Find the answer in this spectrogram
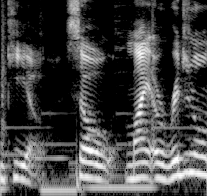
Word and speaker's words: Keeoh: question one how did you get the name kio so my original name on twitch was kio3 it's actually pronounced ko keo3 ko means joey and hawaiian and my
